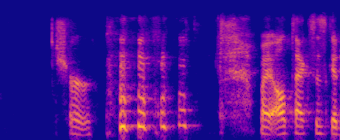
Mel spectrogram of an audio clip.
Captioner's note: laughs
